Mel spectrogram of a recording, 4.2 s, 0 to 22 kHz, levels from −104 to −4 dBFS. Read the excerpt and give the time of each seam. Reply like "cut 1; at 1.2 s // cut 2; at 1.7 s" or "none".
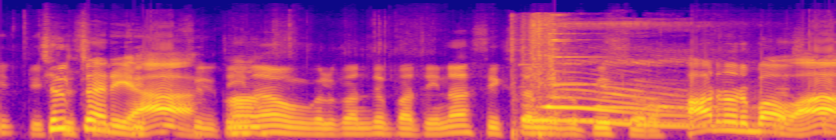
cut 1; at 1.1 s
